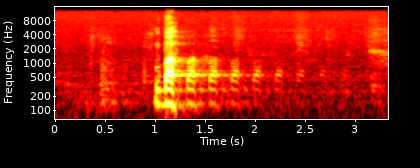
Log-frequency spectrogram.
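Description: A woman speaks tearfully close by.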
